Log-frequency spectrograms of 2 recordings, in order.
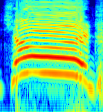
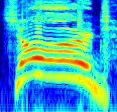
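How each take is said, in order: First: Very loud, high mock yell; yelled charge. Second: High, loud hammed-up charge call; mock battle cry. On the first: Managers yelling from their office, a very loud mock battle cry. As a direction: belt it like a boss rallying troops. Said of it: "they're yelling". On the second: Mocking managers who yell from their office, a hammed-up high battle cry. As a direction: play a pompous boss crying charge.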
